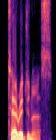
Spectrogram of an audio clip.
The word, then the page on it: terrigenous: British English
